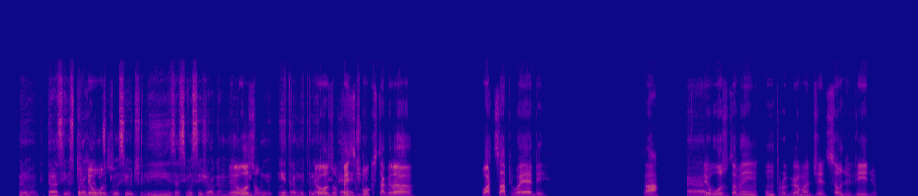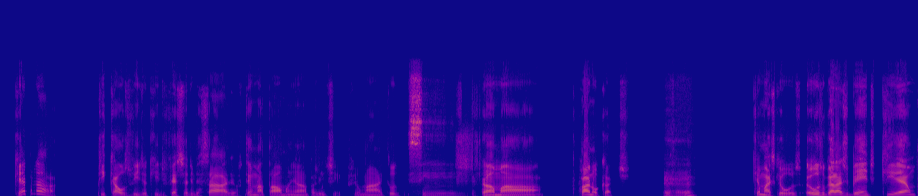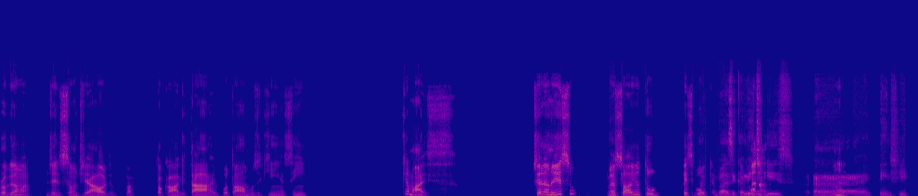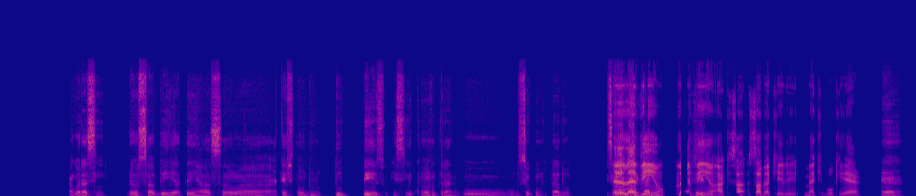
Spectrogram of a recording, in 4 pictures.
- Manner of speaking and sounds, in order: chuckle
- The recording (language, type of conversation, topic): Portuguese, advice, Como posso limpar a bagunça digital e liberar espaço de armazenamento?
